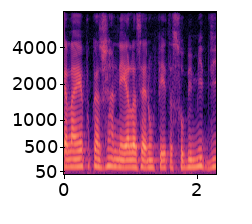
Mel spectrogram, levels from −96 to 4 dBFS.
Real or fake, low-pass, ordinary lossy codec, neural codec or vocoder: real; none; none; none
